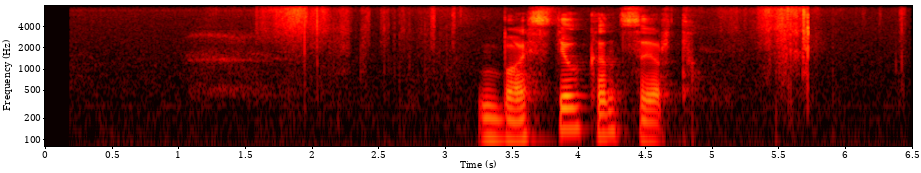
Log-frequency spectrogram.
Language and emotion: Russian, neutral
